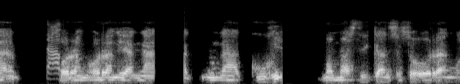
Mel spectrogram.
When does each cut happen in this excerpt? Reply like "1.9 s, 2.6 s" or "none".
3.0 s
